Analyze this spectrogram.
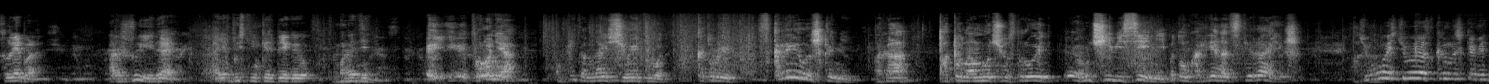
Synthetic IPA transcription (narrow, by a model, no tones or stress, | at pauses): xlʲebə | ɐʐujɪd̪ajɐ̰jabɨsʲt̪ɾʲɪŋʲkəzʲbʲeɡəjʊməɡɐzʲinʲ | ejpronʲakʊpʲit̪amznajɪʂt͡ɕɪvoɛtʲɪvo̞t̪kɐt̪o̞ɾɨjskrɨlˠɨʂkəmʲɪ | ɐkapɐt̪omnɐmːot͡ɕost̪ɾo̞jɪt̪rʊt͡ɕivʲɪsʲenʲɪjːpɐt̪o̞mxrʲenəɐt̪sʲtʲɪɾajɪʂ | t͡ʃɪvosʲt͡ʃɪvojskɾɨlˠɨʂkəmʲɪ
